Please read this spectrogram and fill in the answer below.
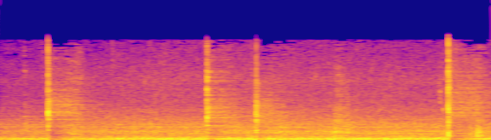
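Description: Pork belly cubes frying in grease in a cast-iron pot, a steady sizzle, while a metal spoon stirring them knocks against the pot a few times.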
